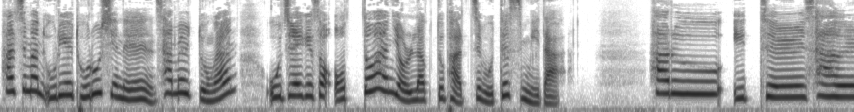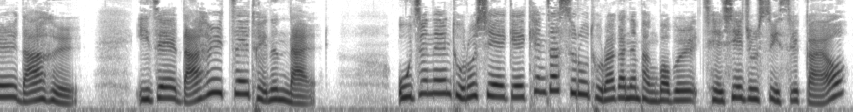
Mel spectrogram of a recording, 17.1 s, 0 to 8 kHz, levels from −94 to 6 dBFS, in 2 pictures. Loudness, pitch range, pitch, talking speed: -17 LUFS, 225-355 Hz, 285 Hz, 265 characters per minute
